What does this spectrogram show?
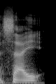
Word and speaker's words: Acai: Pero tiempo después, un youtuber de Clone Hero conocido como Asai, sí, se escribe Akai, pero se pronuncia Asai, él mismo lo dice. Oh, but Asai.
